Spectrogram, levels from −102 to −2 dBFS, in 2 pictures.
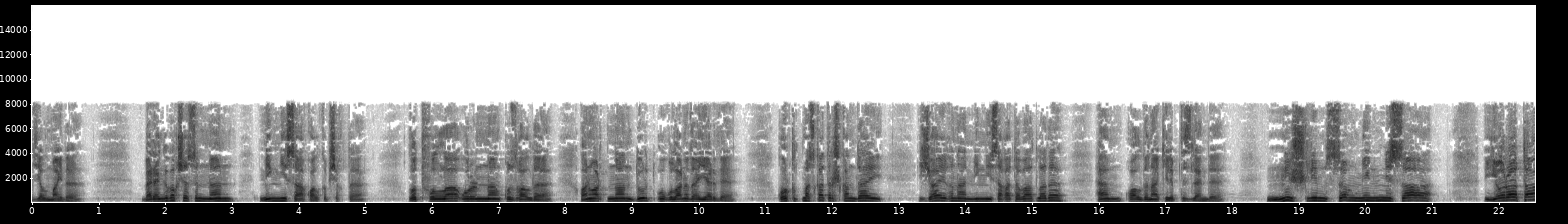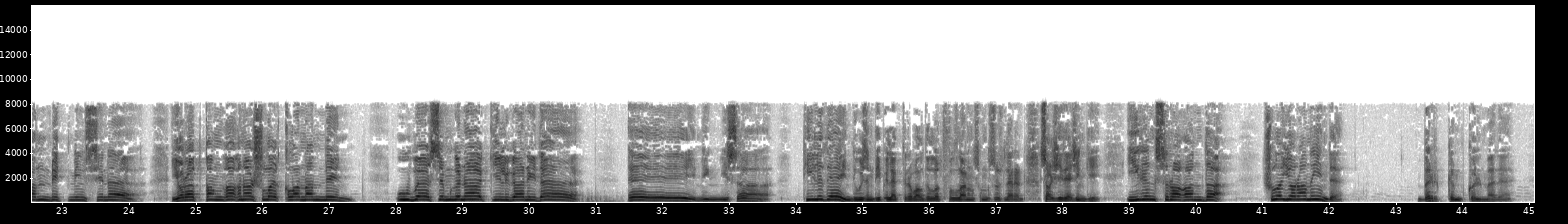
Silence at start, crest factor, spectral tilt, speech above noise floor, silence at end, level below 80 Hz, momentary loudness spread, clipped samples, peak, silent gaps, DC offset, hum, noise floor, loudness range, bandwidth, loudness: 0 s; 16 dB; -4.5 dB/octave; 50 dB; 0.35 s; -62 dBFS; 11 LU; under 0.1%; -2 dBFS; none; under 0.1%; none; -65 dBFS; 3 LU; 8.6 kHz; -16 LUFS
